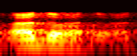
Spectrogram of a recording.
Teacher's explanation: مد ہے تو اس لمبا کریں اس کو، ادرا دال موٹی، دال پہ کلکلا ہوگا، را موٹی ہوگی ، کاف بریک ہوگی، مل حطمہ وا موٹی ہوگی، آخر میں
